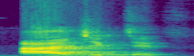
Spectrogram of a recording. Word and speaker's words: adjective: Adjective صفت. پس اینجا حرف های D تلفظ نمیشه چرا که حرف های D قبل از حروف های G و J قرار گرفته.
